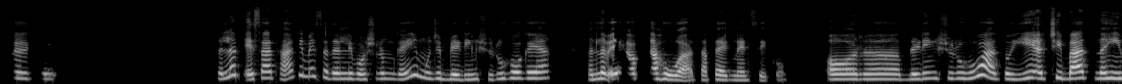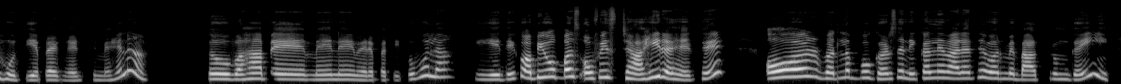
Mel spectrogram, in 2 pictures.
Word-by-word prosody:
बिल्कुल। 265 -3 -9 1.7
मतलब 440 -2 -2
ऐसा 300 -11 -1
था - - -3
कि 415 +5 -9
मैं 380 0 -8
सडनली 260 -6 -3
वॉशरूम 255 +1 -6
गई 255 - -3
मुझे 275 -6 -6
ब्लीडिंग 230 +1 -1
शुरू 240 +3 -10
हो 285 0 0
गया, 285 +1 -1 0.4
मतलब 255 +3 0
1 255 0 0
हफ्ता 250 0 -2
हुआ 220 -5 +1
था 205 - -10
प्रेग्नेंसी 205 -3 -6
को। - - -24 0.5
और 240 0 +1 0.4
ब्लीडिंग 260 +4 -3
शुरू 275 +1 -7
हुआ 370 +7 +2
तो 250 - 0
ये 265 +6 -3
अच्छी 275 +2 -1
बात 290 +2 +7
नहीं 275 0 +1
होती 215 -5 -4
है 205 - 0
प्रेग्नेंसी 200 -1 -6
में। 200 0 -11
है 295 - -6
ना? 310 -4 -1 0.6
तो 245 -1 +6
वहाँ 245 +3 +2
पे 235 -2 +2
मैंने 225 0 -3
मेरे 200 -1 -4
पति 195 -1 -12
को 240 - -5
बोला 360 -1 0
कि 315 -9 -20
ये 225 - +4
देखो 240 +6 -3
अभी 310 +2 +5
वो 350 +1 +3
बस 355 0 +6
ऑफ़िस 325 +2 0
जा 255 -4 +4
ही 300 +9 +4
रहे 250 - +2
थे 270 - +1 0.6
और 355 +3 +9
मतलब 285 +2 0
वो 305 - 0
घर 250 -3 -1
से 320 +3 -2
निकलने 285 +3 -1
वाले 280 -1 +2
थे। 330 +4 -6
और 285 -3 +2
मैं 255 -2 -4
बाथरूम 220 +3 -3
गई, 265 - -2
260 Hz, 180 wpm, -21 LUFS, 230-295 Hz, 1.7 s, और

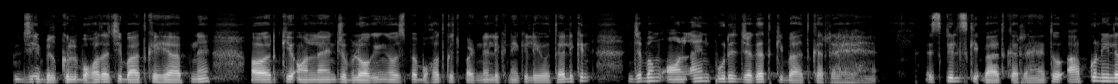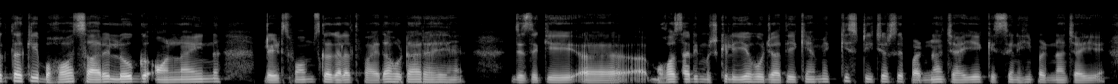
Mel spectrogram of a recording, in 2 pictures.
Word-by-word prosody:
जी 120 +2 -3
बिल्कुल, 115 +2 0
बहुत 115 +2 +3
अच्छी 120 +1 +3
बात 110 -1 +4
कही 110 - 0
है 110 - +4
आपने 120 +6 +1 0.4
और 110 0 +8
कि 125 - +3
ऑनलाइन 110 -1 +1
जो 115 0 0
ब्लॉगिंग 105 +1 +3
है, 110 - -1
उस 105 - -1
पे - - +3
बहुत - - -3
कुछ - - -7
पढ़ने-लिखने 105 +1 -4
के - - -6
लिए 105 -1 -2
होता 100 +3 0
है। 115 - +5
लेकिन 160 +5 -4 0.4
जब 150 +4 0
हम 160 0 0 0.2
ऑनलाइन 135 +7 -1
पूरे 135 +1 0
जगत 125 +3 +3
की - - -7
बात 95 0 -1
कर 95 - -2
रहे 95 0 -6
हैं, 90 - -12 0.5
स्किल्स 145 0 0
की - - -4
बात 100 -1 +4
कर 100 - 0
रहे 100 0 -6
हैं, 105 - -4
तो 120 +4 +1
आपको 120 +9 +1
नहीं 160 -2 +1
लगता 155 +1 +5
कि 155 - +3
बहुत 120 +3 +2
सारे 115 +1 +5
लोग 125 +1 +4
ऑनलाइन 115 +4 0 0.5
प्लेटफ़ॉर्म्स 115 +3 -1
का 120 - +4
गलत 105 0 +2
फ़ायदा 105 +4 +1
उठा 120 0 +1
रहे 110 -1 -2
हैं? 110 0 -8 0.5
जैसे 105 0 -1
कि 105 +2 -5 0.2
अ, 100 - -1
बहुत 120 - +1
सारी 125 0 0
मुश्किल 120 +1 -6
ये 115 +2 +1
हो 120 - +2
जाती 110 +1 0
है 115 - -1
कि 120 - -6
हमें 125 +2 -6
किस 160 -3 -4
टीचर 130 0 -4
से 130 +3 -3
पढ़ना 105 +3 -1
चाहिए, 110 +1 -3
किस 115 -1 -3
से 115 - -4
नहीं 110 +2 -9
पढ़ना 105 0 -3
चाहिए। 100 0 -4
115 Hz, 210 wpm, -22 LUFS, 105-125 Hz, 0.5 s, और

